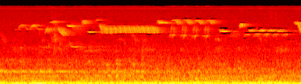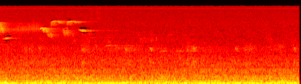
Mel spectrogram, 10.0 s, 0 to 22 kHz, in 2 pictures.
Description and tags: Northern Wren (Troglodytes troglodytes)
A northern wren sings in the early morning and a moor hen is making noise, as well as the city in the background. Recorded at some moment in between 6:30 and 7:30 a.m. on the 26th of May 2007 with an Edirol R09 that was hanging in the hammock on my balcony
bird, wind, street, nature, field-recording, street-noise, birdsong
